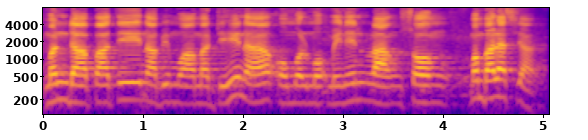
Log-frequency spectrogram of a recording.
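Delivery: normal talking voice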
